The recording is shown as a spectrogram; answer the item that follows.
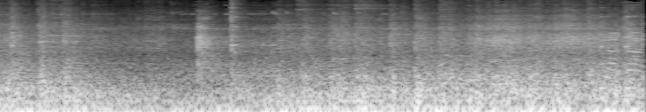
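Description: Mixed freight train of covered hoppers and tank cars rolling past at speed: a loud, steady rumble of steel wheels on rail, broken by a few sharp clicks and knocks from the wheels.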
